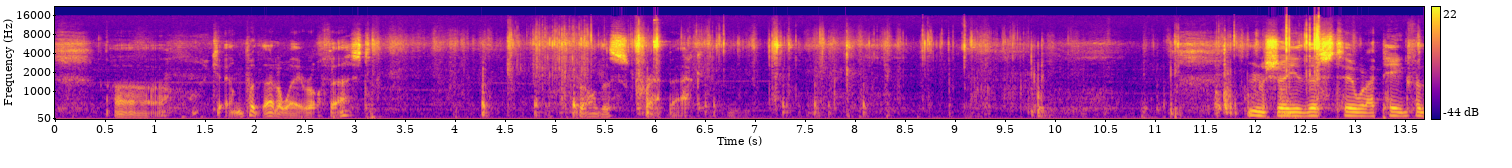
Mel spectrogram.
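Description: Plastic wrapping crinkles and rustles in a hand.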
